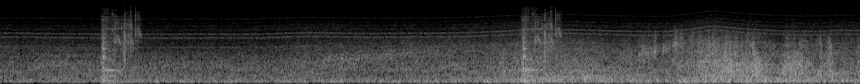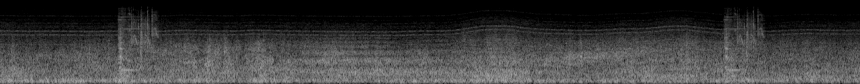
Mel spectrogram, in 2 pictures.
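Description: A bright chime rings each time a flyer passes through a ring.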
